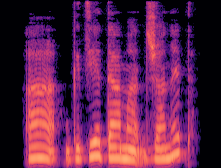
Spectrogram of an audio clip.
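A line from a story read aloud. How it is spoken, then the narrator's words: Plain. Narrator (Russian): спросил кто-то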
